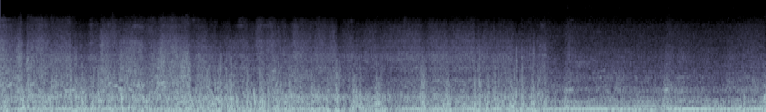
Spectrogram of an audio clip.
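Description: Steady wind noise on the microphone at the open door of a moving passenger train, mixed with the train's running noise on the rails.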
